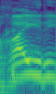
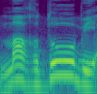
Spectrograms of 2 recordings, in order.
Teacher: Because of the quality of isti'la, Ghain is full mouth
